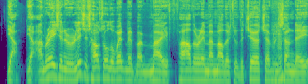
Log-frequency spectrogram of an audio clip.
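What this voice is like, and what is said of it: Dutch accent in English. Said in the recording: “that accent ... I'm born in Holland, the Netherlands”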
